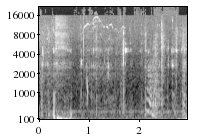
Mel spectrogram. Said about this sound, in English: Horrible sign, though, hearing people chew. Yeah. We can cut it out.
